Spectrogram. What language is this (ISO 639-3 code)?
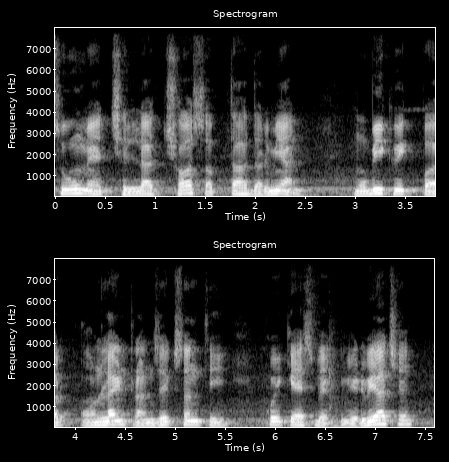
guj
